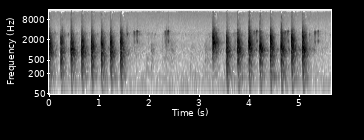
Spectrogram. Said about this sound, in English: That's his room overhead. I'll knock.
